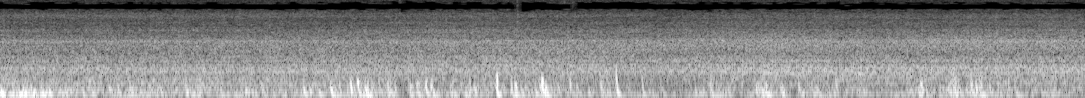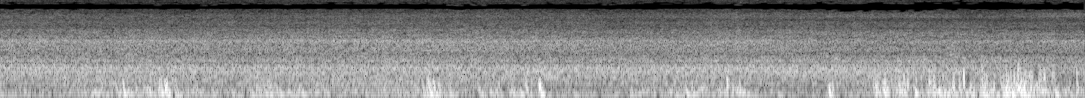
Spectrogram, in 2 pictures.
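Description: Steady drone of idling fire apparatus engines with a faint steady hum, broken by frequent low thumps of wind buffeting the microphone.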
